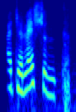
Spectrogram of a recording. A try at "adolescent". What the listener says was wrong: Not shent, adolescent.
